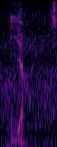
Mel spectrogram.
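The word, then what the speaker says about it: Oia: Non, ça se dit pas Oya, ça se dit Ia. On prononce pas le O.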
